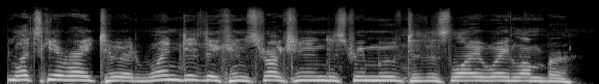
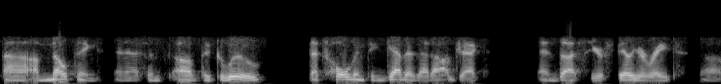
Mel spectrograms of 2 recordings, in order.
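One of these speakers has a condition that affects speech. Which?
The first: Parkinson's disease; deep brain stimulators; voice affected, sounds accented.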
